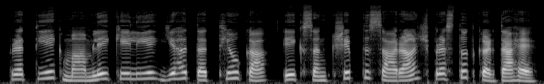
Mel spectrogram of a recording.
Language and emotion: Hindi, neutral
